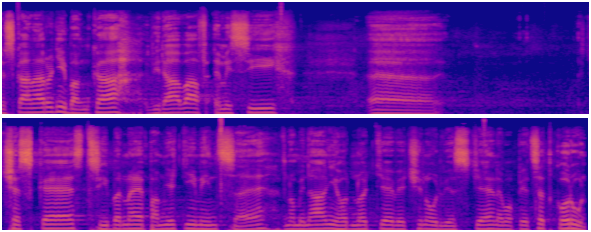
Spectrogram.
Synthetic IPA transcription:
t͡ʃɛskaːnaːɾo̞dɲiːbaŋkavɪdaːvaːfʔɛmɪsiːx | t͡ʃɛskɛːst̪r̝̥iːbɾnɛːpamɲɛt̪ɲiːmint͡sɛvno̞mɪnaːlɲiːɦo̞dno̞cɛvjɛt͡ʃɪno̞wdvjɛscɛnɛbo̞pjɛt̪sɛt̪ko̞ɾun

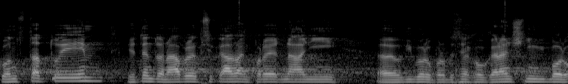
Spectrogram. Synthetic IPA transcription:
ko̞nst̪at̪ujɪ | ʒɛt̪ɛnt̪o̞naːvɾ̩ɣxjɛpr̥ɪkaːzaːnk̚pɾo̞jɛdnaːɲiː | viːbo̞ɾupɾofɛsɲɛt̪akoɦoɡaɾant͡ʃɲiːmviːbo̞ɾu

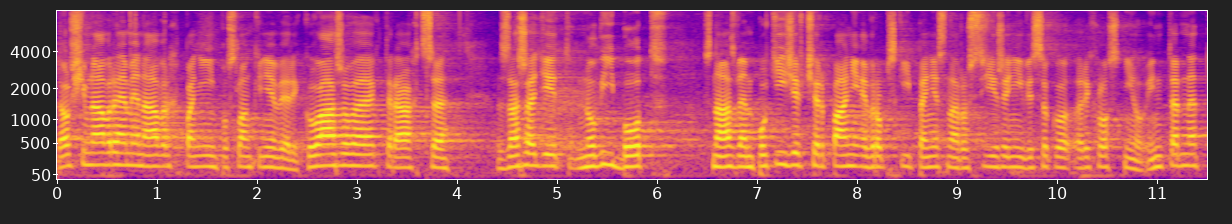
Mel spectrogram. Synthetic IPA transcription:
dalʃiːmnaːvr̩ɦɛmjɛnaːvr̩xpaɲiːpo̞slaŋkɪɲɛvjɛɾɪkovaːr̝o̞vɛːk̚t̪ɛɾaːxt͡sɛ | zaraɟɪt̪no̞viːbo̞t̪ | snaːzvɛmpo̞ciːʒɛft͡ʃɛɾpaːɲiːʔɛvɾo̞pskiːxpɛɲɛsnaɾo̞sʃiːr̝ɛɲiːvɪsokoɾɪxlo̞st̪ɲiːɦo̞̰ʔɪnt̪ɛɾnɛt̪

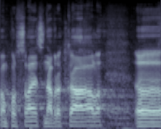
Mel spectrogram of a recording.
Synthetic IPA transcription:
anposlaɲɛt͡snavr̩kal

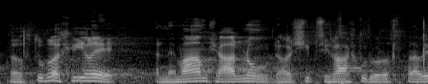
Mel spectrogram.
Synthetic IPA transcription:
ft̪uɦlɛxviːlɪ | nɛmaːmʒa̰ːdno̞wdalʃiːpr̝̥ɪɦlaːʃkudo̞ɾo̞spɾavɪ

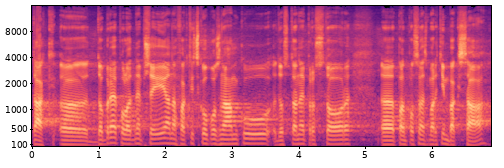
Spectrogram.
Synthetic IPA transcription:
t̪akdo̞bɾɛːpo̞lɛdnɛpr̝̥ɛjɪanafak̚t̪ɪt͡skowpo̞znaːmkudo̞st̪anɛpɾo̞st̪o̞ɾ | panposlanɛt͡smaɾcɪnbaksa

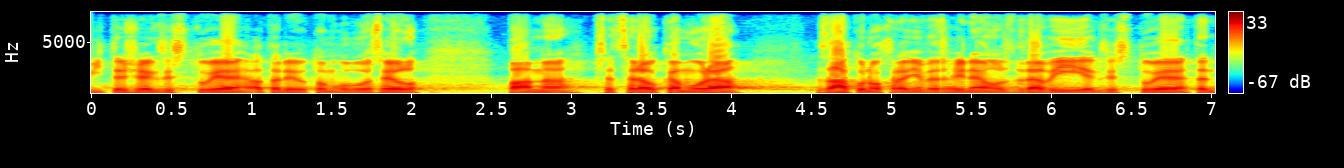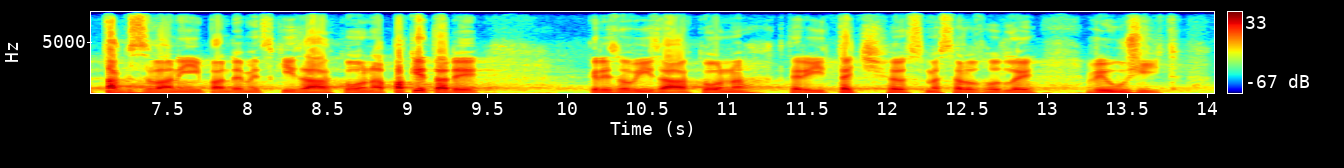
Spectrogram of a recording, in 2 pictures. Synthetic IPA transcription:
viːt̪ɛʒɛɛɡzɪst̪ujɛat̪adɪo̞t̪o̞mɦo̞vo̞r̝ɪl | panpr̥ɛt̪sɛdaokamoɾa | zaːko̞nʔoxɾaɲɛvɛrɛjnɛːɦo̞zd̪ɾaviːɛɡzɪst̪ujɛt̪ɛnt̪aɡzvaniːpandɛmɪt͡skiːzaːko̞napakjɛt̪adɪ | kɾɪzo̞viːzaːko̞nkt̪ɛɾiːt̪ɛcsmɛsɛɾo̞zɦo̞dlɪ | vɪuʒiːt̪

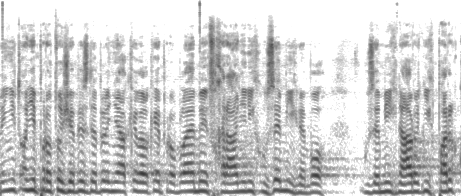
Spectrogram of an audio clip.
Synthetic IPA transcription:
nɛɲiːt̪oʔaɲɪpɾo̞t̪o̞ʒɛbɪzdɛbɪlɪɲɛjakɛːvɛlkɛːpɾo̞blɛːmɪfxɾaːɲɛniːxʔuːzɛmiːxnɛbo̞ | fuːzɛmiːxnaːɾo̞dɲiːxpaɾk

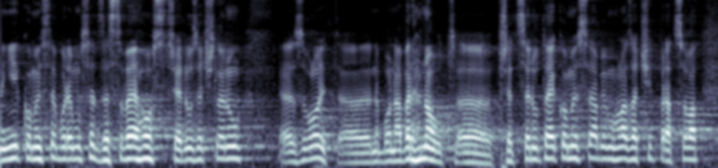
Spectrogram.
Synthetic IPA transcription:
nɪɲiko̞mɪsɛbudɛmusɛt̪zɛsvɛːɦo̞st̪r̝̥ɛduzɛt͡ʃlɛnuː | zvolɪt̪nɛbo̞navr̩ɦno̞wt̪pr̝̥ɛt̪sɛdut̪ɛːko̞mɪsɛabɪmoɦlazat͡ʃiːt̪̚pɾat͡so̞vat̪̚

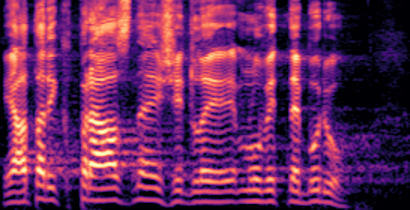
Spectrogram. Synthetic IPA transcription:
jaːt̪adɪkpɾaːznɛːʒɪdlɪmluvɪt̪nɛbudṵ

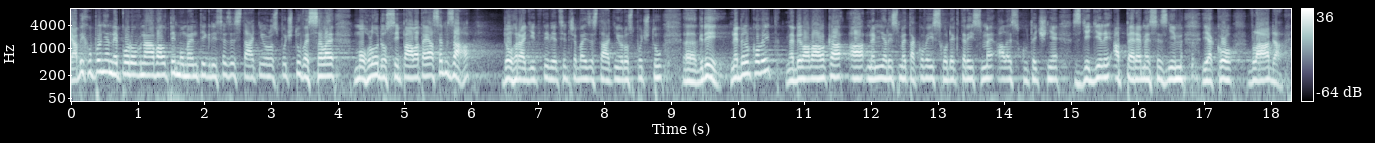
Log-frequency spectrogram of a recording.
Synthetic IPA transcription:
jaːbɪxuːp̬l̩ɲɛnɛpo̞ɾo̞vnaːvalt̪ɪmo̞mɛnt̪ɪɡdɪsɛzɛst̪aːt̪̚ɲiːɦoɾospot͡ʃt̪uvɛsɛlɛmo̞ɦlo̞dosɪpaːvat̪ajaːsɛmza | do̞ɦɾaɟɪt̪t̪ɪvjɛtt͡sɪt̪r̝̥ɛbaɪzɛst̪aːt̪ɲiːɦoɾo̞spot͡ʃt̪u | ɡdɪnɛbɪlko̞vɪt̪nɛbɪlavaːlkaʔanɛmɲɛlɪsmɛt̪ako̞vɛjsxo̞dɛk̚ːt̪ɛɾɛjsmɛʔalɛskut̪ɛt͡ʃɲɛ | zɟɛɟɪlɪʔapɛɾɛmɛsɛzɲɪmjako̞vlaːda̰

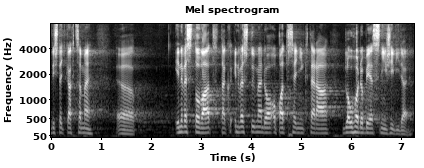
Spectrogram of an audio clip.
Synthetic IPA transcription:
dɪʃt̪ɛckaxt͡sɛmɛ | ʔɪnvɛst̪o̞vat̪ːakʔɪnvɛst̪ujmɛdo̞ʔopat̪r̝̥ɛɲiːkt̪ɛɾaːdlowɦo̞do̞bjɛsɲiːʒiːviːdɛ̰jɛ̰

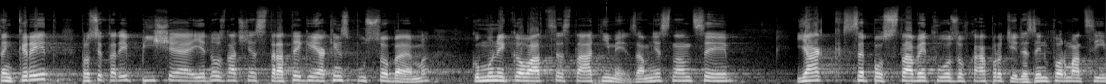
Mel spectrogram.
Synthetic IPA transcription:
t̪ɛnkɾɪt̪pɾo̞scɛt̪adɪpiːʃɛjɛdnoznat͡ʃɲɛst̪ɾat̪ɛɡɪjakimspuːso̞bɛmko̞munɪko̞vat̪sɛst̪aːt̪ɲiːmɪ̰zamɲɛst̪nant͡sɪ | jaksɛpo̞st̪avɪt̪fuvo̞zo̞fkaːxpɾo̞cɪdɛzɪnfo̞ɾmat͡siː

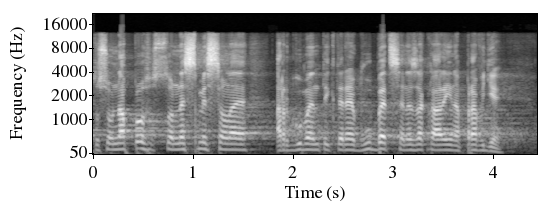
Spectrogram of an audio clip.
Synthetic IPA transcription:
t̪o̞so̞wnapɾo̞st̪o̞nɛsmɪsl̩nɛːʔaɾɡumɛnt̪ɪkt̪ɛɾɛːvuːbɛt͡ssɛnɛzaklaːdajiːnapɾʔavɟɛ̰

